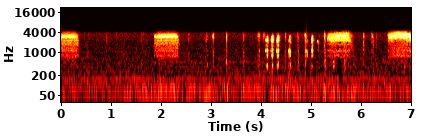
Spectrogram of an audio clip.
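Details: Western barn owls in a nest box at Théding during hatching of the second brood, 22 August 2021, filmed by webcam: long broadband hissing screeches roughly every two seconds, with a burst of short chittering clicks between them.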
